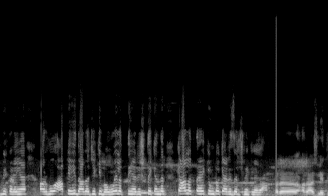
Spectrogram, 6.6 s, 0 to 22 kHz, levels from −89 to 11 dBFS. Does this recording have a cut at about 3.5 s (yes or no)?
no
